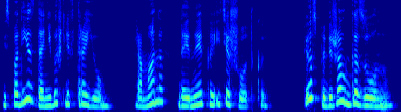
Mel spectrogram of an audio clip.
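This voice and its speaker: A woman reading an audiobook in an even, measured narration. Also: a little high. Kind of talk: scripted narration.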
